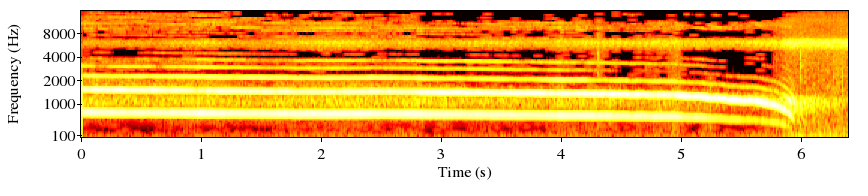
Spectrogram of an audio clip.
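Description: A coyote gives one long, steady howl that holds its pitch and then drops sharply at the end.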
